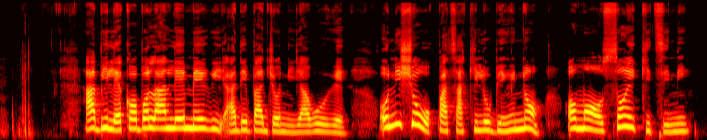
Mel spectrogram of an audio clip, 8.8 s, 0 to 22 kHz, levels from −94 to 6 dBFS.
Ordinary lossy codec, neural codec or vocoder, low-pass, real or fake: none; none; none; real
